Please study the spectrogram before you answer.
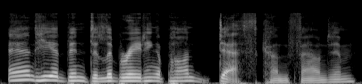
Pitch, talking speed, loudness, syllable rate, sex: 140 Hz, 130 wpm, -20 LUFS, 4.5 syllables/s, male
